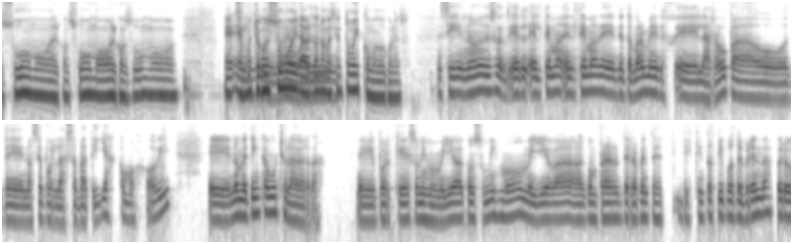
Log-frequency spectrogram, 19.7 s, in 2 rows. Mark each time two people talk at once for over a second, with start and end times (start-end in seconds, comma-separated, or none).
2.9-4.2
